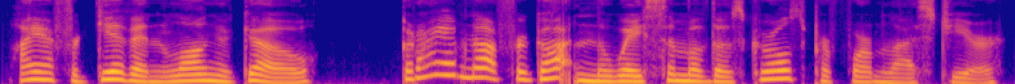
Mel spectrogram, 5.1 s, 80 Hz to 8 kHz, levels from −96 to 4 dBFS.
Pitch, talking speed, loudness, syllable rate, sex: 220 Hz, 225 wpm, -19 LUFS, 6.0 syllables/s, female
